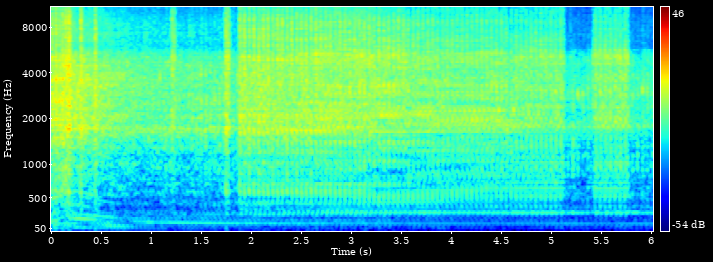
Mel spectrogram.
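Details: Toyota 1G-EU engine at idle: a fast, hard metallic ticking of roughly three per second over the hum; a knock from inside the engine.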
